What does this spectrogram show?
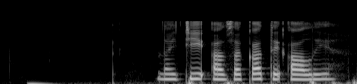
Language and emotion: Russian, neutral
